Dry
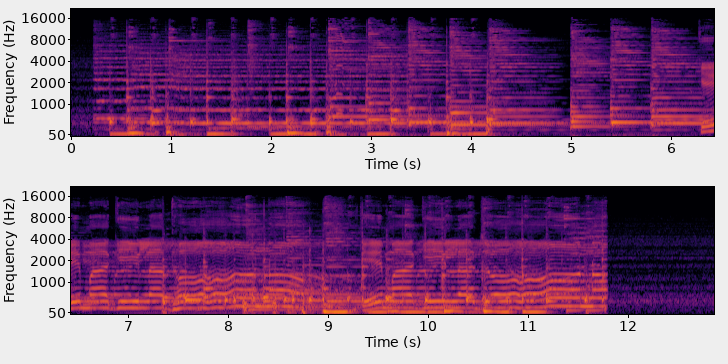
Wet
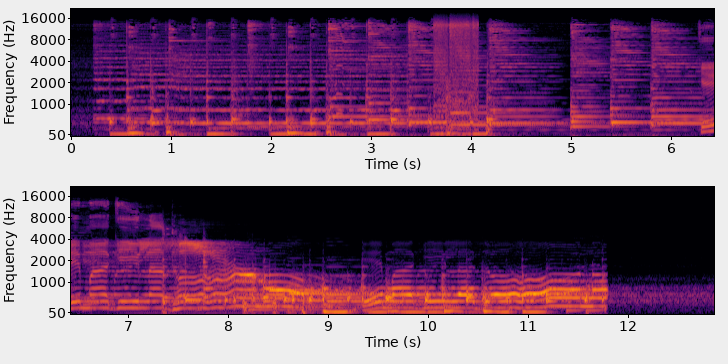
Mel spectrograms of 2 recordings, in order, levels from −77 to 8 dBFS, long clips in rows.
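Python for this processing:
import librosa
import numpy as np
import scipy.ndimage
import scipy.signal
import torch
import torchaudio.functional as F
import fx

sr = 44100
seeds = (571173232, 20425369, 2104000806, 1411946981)

y = fx.clip_1bit(x, sr, at=(3.62, 4.07))
y = fx.filter_sweep_lowpass(y, sr, from_hz=13000.0, to_hz=700.0, start_s=6.9, end_s=8.54, q=5.3)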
